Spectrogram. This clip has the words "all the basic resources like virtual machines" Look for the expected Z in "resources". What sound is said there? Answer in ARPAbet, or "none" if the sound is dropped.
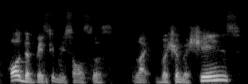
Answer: S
